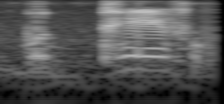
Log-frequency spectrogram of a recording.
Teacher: ద కింద ద వత్తు మహాప్రాణం రెండు పలకాలి బుద్ధేఫ్ బు కి ద ని జాయిన్ చేసి చెప్పాలి బుద్ధేఫ్ విసర్గ ఎఫ్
